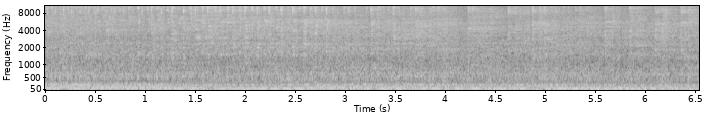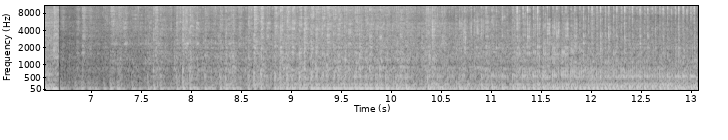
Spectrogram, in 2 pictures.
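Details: 1995 Harley-Davidson Wide Glide Evo 80 CID V-twin after installing Total Seal gapless piston rings, warming up: a lumpy idle that briefly softens mid-way, then settles to an even beat. It runs better than before. Normal idle.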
